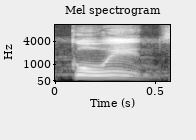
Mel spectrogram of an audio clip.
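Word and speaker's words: Kohen: es la palabra griega Cohen, se escribe con H, K-O-H-E-N, que significa aquel que se acerca a la presencia divina.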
